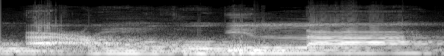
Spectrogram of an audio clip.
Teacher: Ain itu wastul khalqi, tenggorokan tengah-tengah tenggorokan.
